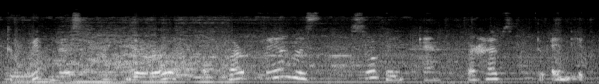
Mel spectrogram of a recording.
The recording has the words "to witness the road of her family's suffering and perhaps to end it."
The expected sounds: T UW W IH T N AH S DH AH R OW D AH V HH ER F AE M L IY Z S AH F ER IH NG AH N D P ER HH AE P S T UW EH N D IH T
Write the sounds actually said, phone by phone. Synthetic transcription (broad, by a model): T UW W IH T N AH S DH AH R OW AH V HH ER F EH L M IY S S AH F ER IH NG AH N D P ER HH AE P S T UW EH N D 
